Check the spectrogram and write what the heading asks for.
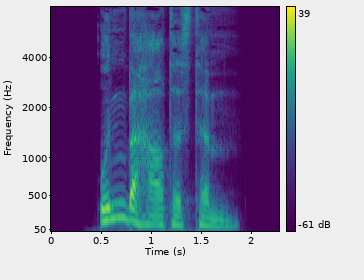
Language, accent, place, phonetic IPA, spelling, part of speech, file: German, Germany, Berlin, [ˈʊnbəˌhaːɐ̯təstəm], unbehaartestem, adjective, De-unbehaartestem.ogg
- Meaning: strong dative masculine/neuter singular superlative degree of unbehaart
